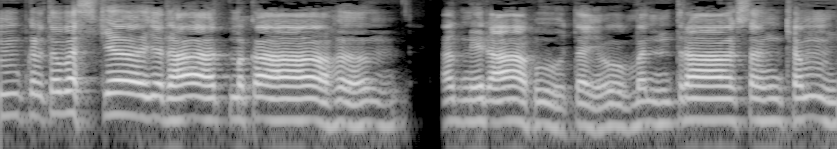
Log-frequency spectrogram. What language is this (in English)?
Hindi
